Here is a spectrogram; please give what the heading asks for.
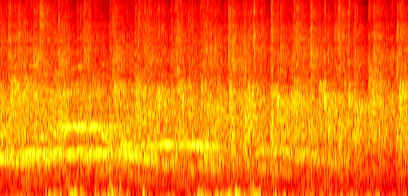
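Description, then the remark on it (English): A live audience gathered for a Christmas conversation applauds steadily, a dense wash of many hands clapping at once, fairly loud, with a few faint cheers or whistles rising above it. “Maybe a round of applause from the crowd just so you can hear this.”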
